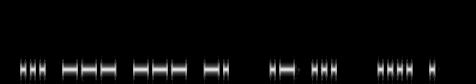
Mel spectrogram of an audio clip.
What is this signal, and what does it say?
Morse code, heard as a keyed tone, about 25 wpm, 700 Hz. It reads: SOON AS HE
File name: Pinocchio / Pinocchio ch1 20 25 ik1hge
